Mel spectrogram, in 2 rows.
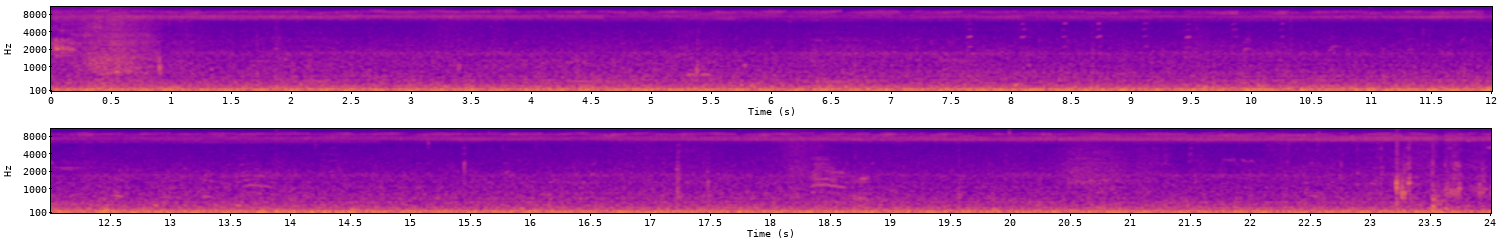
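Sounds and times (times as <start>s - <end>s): high-pitched insect drone: 0.0s - 24.0s
vehicle engine idling: 0.0s - 24.0s
bird chirping: 3.7s - 17.8s, 21.0s - 23.0s.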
